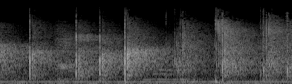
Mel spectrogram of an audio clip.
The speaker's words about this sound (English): Oh, sometimes we use a clapping rhythm to catch attention.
